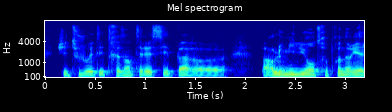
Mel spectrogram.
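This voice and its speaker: With a Swiss accent, this voice has a dark, mellow tone, moves at a fairly quick pace, and sits over a quiet background. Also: man. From Switzerland, Vaud (near Aubonne). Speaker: gym owner. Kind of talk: podcast interview.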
